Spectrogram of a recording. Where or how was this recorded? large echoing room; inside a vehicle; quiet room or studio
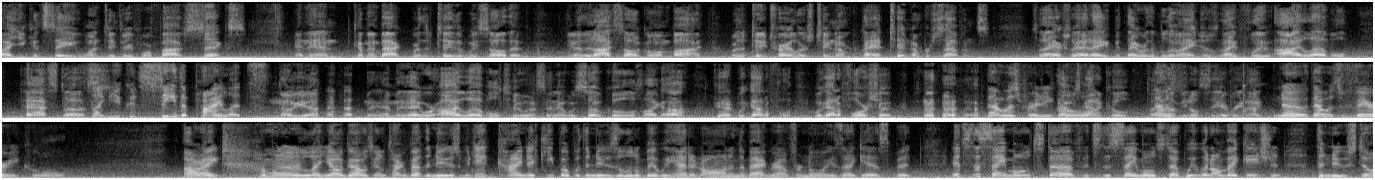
inside a vehicle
